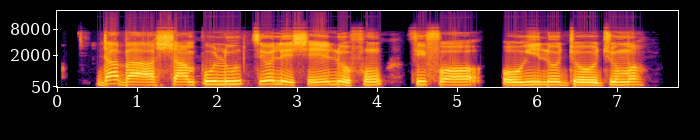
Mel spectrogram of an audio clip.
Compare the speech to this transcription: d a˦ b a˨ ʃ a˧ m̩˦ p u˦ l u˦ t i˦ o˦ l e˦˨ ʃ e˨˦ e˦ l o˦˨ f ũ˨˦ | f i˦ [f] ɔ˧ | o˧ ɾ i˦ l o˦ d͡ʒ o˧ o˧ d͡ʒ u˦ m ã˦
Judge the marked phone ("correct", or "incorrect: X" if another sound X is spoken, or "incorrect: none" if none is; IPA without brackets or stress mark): correct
